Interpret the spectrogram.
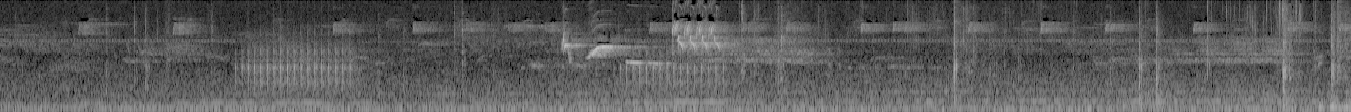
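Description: Songbirds singing against a quiet background: a dry, even trill about two seconds in, then a song phrase of a rising whistle followed by quick repeated notes about six seconds in. A few faint sharp clicks come near the end.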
